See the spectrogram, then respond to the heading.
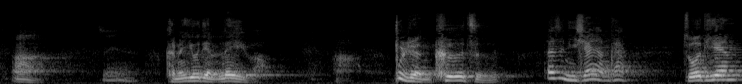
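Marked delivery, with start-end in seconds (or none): none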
